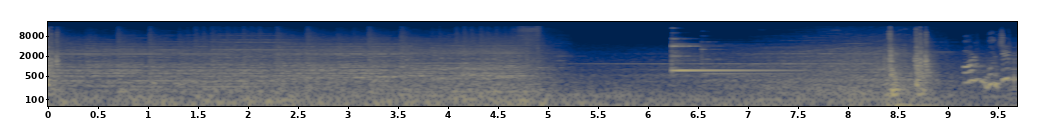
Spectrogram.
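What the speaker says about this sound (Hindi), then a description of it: "दोबारा घंटी मत बजाना" A doorbell chimes in a home, sounding clearly partway through after a noisy stretch, followed by door clatter and movement.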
